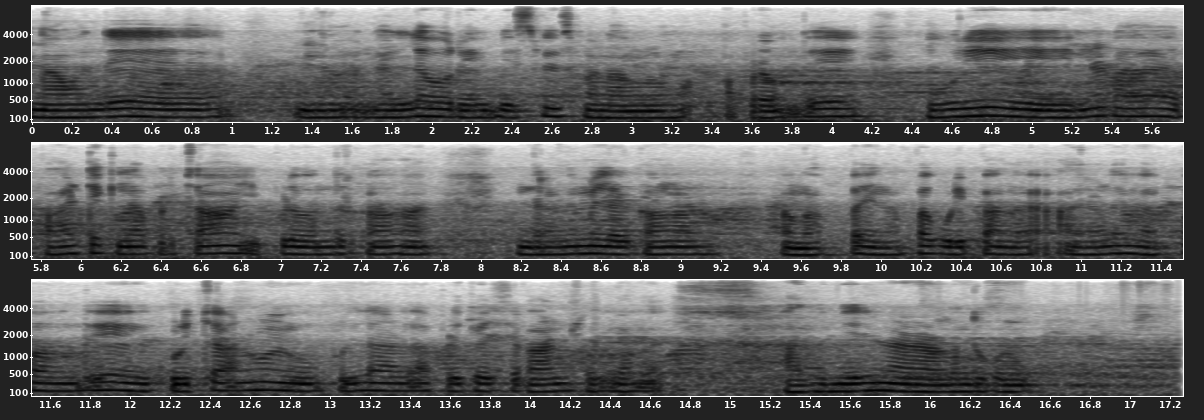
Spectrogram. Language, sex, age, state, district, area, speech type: Tamil, male, 18-30, Tamil Nadu, Mayiladuthurai, urban, spontaneous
